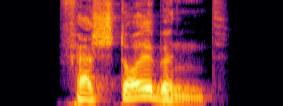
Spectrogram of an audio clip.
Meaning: present participle of verstäuben
- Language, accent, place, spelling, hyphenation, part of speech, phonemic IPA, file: German, Germany, Berlin, verstäubend, ver‧stäu‧bend, verb, /fɛɐ̯ˈʃtɔɪ̯bənt/, De-verstäubend.ogg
